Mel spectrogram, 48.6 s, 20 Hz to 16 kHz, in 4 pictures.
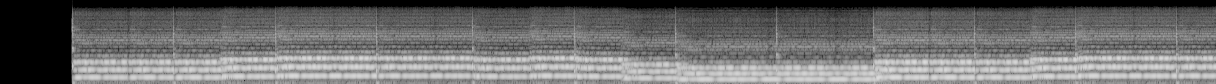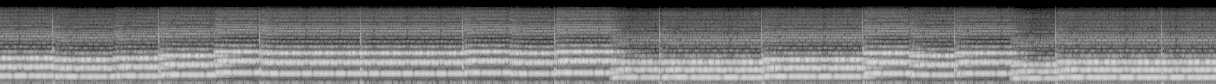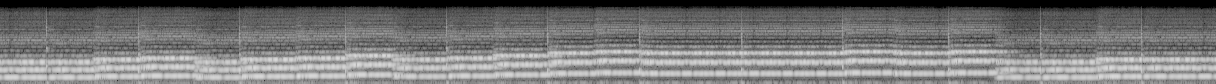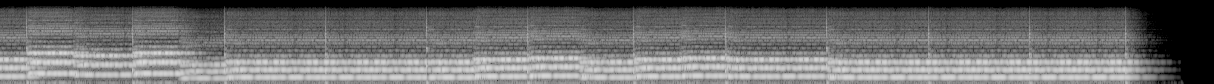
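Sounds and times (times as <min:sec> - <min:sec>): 
soprano singing: 0:00.7 - 0:48.0.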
